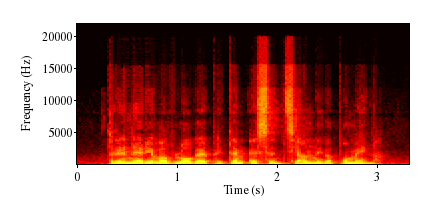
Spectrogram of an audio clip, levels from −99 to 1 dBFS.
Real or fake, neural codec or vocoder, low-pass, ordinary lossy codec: fake; vocoder, 44.1 kHz, 128 mel bands every 512 samples, BigVGAN v2; 19.8 kHz; Opus, 16 kbps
